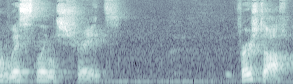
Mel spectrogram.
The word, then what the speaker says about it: Whistling Straits: Like, whistling. First off, the T is silent.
